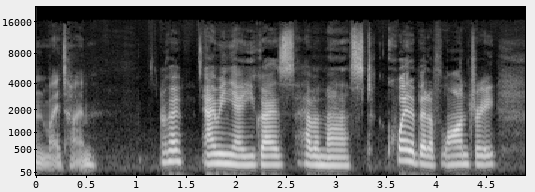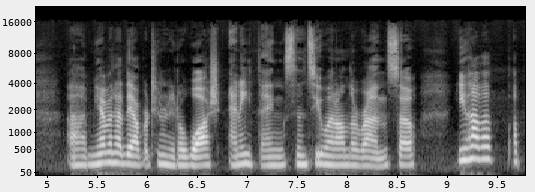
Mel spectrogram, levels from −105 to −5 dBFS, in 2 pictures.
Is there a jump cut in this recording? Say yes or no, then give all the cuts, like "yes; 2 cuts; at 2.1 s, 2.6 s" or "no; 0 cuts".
no; 0 cuts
